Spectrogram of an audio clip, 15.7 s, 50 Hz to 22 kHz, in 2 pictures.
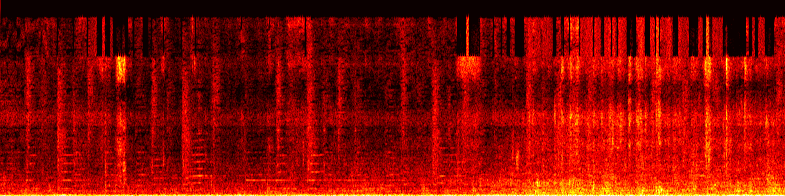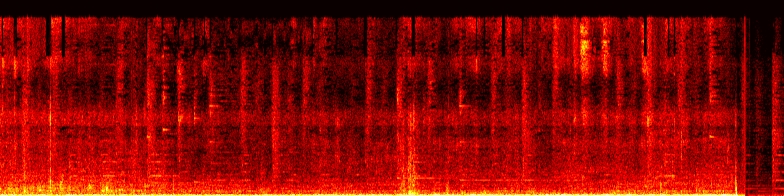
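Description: A 2-liter BMW 320i GT driving, with a steady low engine and road rumble heard from inside the cabin, continuous and even throughout before cutting off abruptly at the end.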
